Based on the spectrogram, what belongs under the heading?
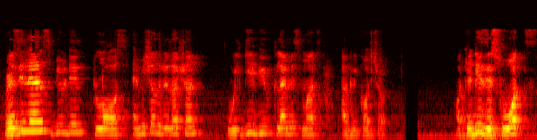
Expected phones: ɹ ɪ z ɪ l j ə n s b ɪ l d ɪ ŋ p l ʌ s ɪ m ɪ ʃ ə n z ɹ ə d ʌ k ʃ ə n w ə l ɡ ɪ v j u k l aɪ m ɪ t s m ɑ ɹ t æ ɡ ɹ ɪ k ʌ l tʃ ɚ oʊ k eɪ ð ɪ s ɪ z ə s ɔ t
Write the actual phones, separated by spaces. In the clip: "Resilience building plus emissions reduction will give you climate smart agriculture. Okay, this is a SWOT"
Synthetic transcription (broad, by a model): ɹ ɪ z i l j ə n s b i l d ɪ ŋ p l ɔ s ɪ m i ʃ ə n ɹ ə d ʌ k ʃ ə n w ə l ɡ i v j u k l aɪ m ɪ t s m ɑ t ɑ ɡ ɹ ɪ k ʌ l tʃ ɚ oʊ k eɪ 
